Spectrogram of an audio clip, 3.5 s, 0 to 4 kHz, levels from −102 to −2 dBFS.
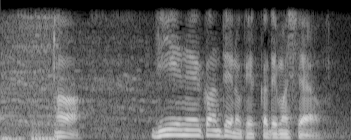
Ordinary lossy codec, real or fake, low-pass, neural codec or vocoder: none; real; 3.6 kHz; none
